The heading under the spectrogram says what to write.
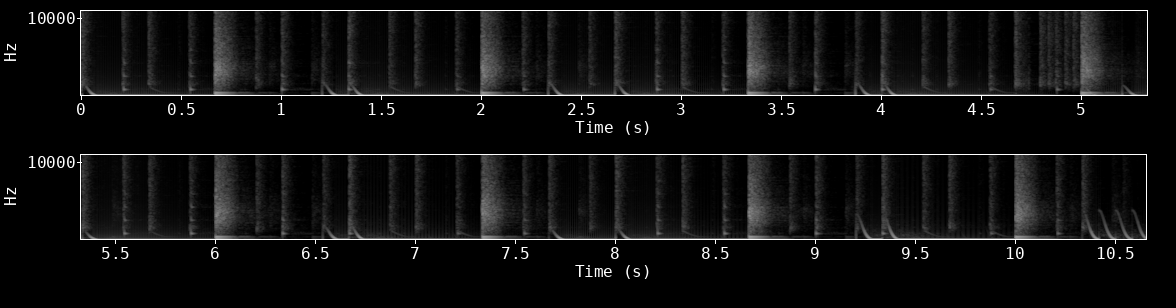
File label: beat; beat making software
